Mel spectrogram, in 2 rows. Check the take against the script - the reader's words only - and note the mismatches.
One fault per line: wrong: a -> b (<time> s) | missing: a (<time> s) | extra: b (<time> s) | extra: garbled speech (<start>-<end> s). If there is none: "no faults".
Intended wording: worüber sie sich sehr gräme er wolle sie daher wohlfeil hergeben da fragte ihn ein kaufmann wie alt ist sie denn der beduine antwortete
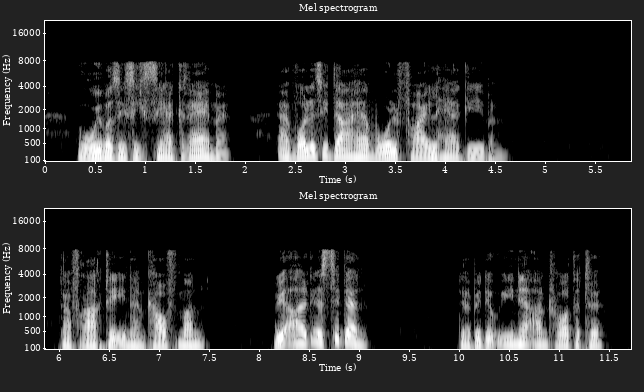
no faults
